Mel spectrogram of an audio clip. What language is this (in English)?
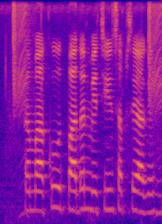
Magahi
